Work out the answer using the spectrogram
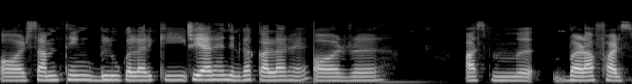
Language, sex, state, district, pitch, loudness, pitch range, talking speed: Hindi, female, Bihar, Saran, 190 Hz, -18 LUFS, 180-205 Hz, 135 wpm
